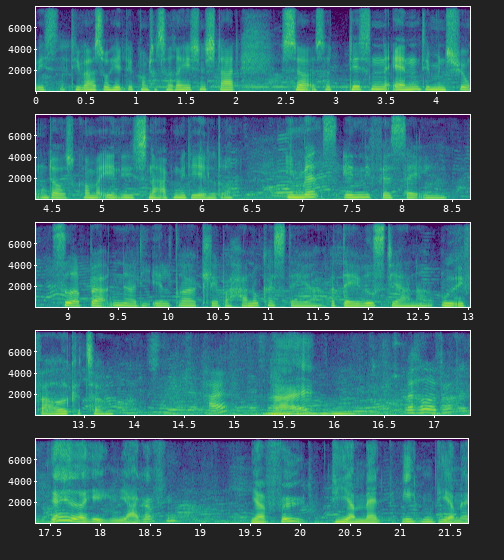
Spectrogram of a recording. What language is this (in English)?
Danish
